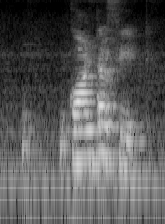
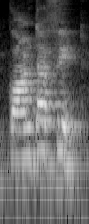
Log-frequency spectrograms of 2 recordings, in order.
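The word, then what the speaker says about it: counterfeit: pronunciation होगा correct pronunciation कांटर फिट कांटर फिट कांटर फिट आर को पूरा प्रोनाउंस नहीं करेंगे कांटर फिट कांटर फिट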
